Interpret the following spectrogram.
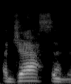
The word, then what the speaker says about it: Ajasin: And I've got Ajasin. Is that how you say it? Yes, it is. Yes, Ajasin.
